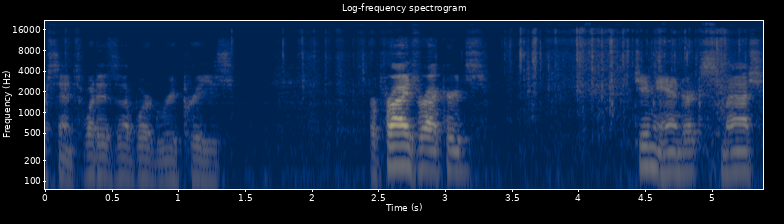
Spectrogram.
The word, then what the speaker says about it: Reprise: about this yeah but this was on reprise records not reprise everybody I ever knew in my life called this reprise in fact phonetically if you read it it says reap rise rise I don't see anywhere where it says 'is there there's no there's no e in it there's no e sound and the spelling of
